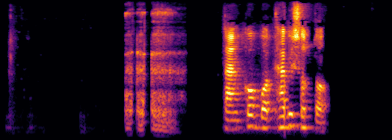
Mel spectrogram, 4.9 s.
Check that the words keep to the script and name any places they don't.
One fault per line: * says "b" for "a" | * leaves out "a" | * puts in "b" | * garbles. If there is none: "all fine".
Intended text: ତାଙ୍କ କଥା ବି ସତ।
all fine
